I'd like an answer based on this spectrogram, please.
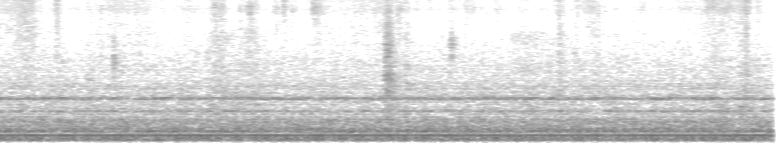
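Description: A steady low mechanical hum with a thin, high steady whine over it, and a faint tick about four seconds in as plaster investment is scooped into the bowl on the scale.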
